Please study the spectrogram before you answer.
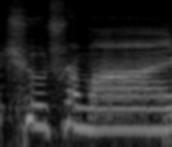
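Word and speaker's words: croissant: Aon guys it's a craon guys it's a craon the tea is very silent only dogs can hear it when you pronounce the T you sound like an uncultured swine yeah when you when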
